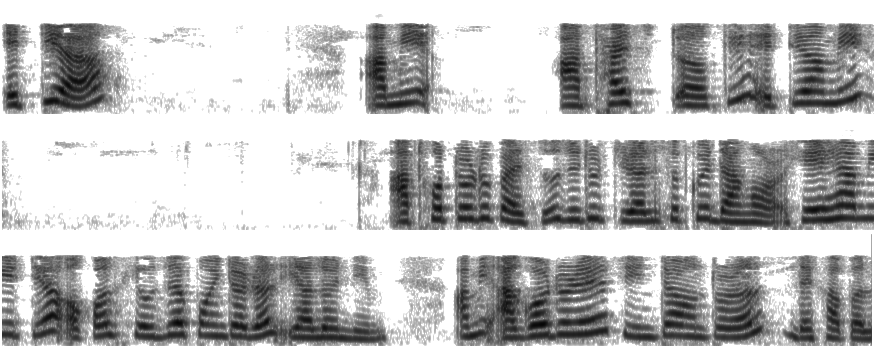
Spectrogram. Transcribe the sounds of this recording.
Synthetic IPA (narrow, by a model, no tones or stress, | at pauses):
etija | a̰mi | atʰajstɔkeetijaːmi | a̰tʰxɔtːɔɹtʊpajsʊ̃zitʊtɹialisɔt̚kojdaŋɔ̰ɹxejɦɛamietijaʔɔkɔlxewzapɔjntɔdɛlʔḭjalojnim | a̰miʔaɡɔɹdɔɹɛsintaɔntɔɹaldɛkʰapalʊ̃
